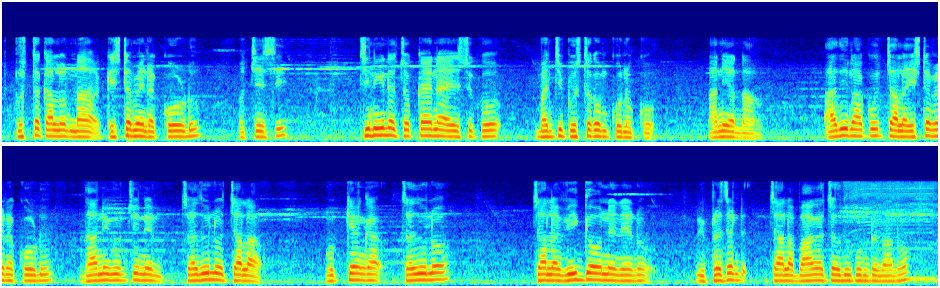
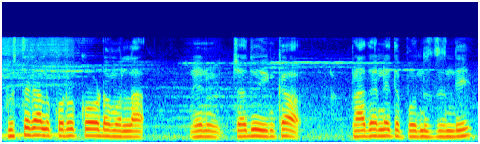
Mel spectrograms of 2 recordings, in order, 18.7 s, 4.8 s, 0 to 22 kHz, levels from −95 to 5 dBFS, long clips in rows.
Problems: constant background noise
